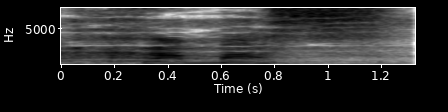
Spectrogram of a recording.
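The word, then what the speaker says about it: חמס: dice que la violencia en hebreo se pronuncia jamás o jamas y usted sabe que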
